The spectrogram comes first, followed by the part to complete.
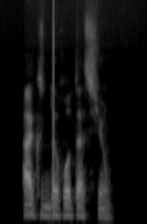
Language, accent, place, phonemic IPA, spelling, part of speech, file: French, France, Lyon, /aks də ʁɔ.ta.sjɔ̃/, axe de rotation, noun, LL-Q150 (fra)-axe de rotation.wav
- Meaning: axis of rotation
